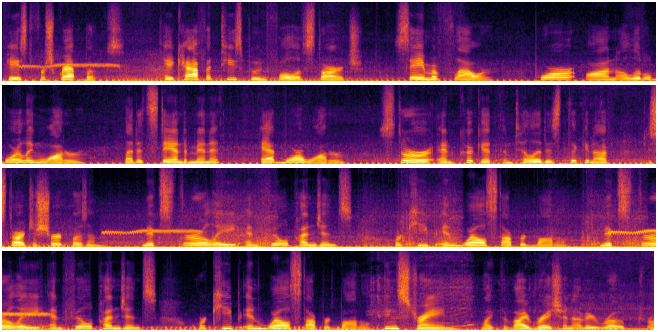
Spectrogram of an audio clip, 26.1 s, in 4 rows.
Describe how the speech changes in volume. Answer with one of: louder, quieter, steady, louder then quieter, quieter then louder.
steady.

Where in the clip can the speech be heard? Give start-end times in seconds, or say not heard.
0.0-26.0.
